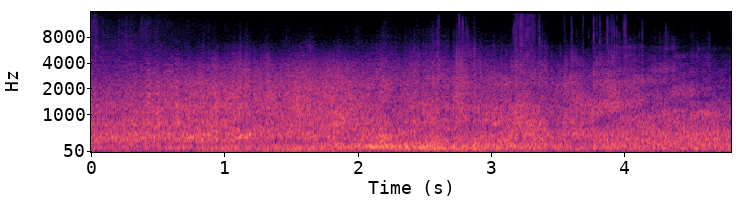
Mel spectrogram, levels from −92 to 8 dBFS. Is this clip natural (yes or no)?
yes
